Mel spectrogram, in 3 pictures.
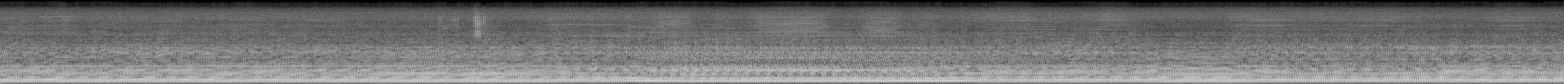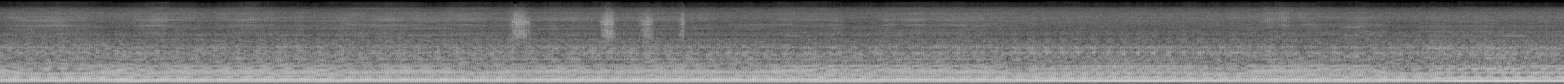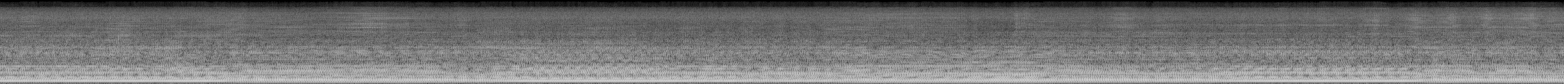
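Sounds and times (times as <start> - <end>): bench grinder running: 0.0 - 46.9
sharp clicks: 4.5 - 5.1, 20.7 - 22.6.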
